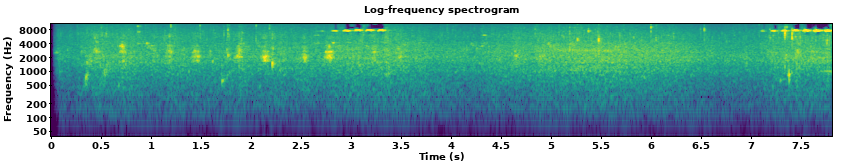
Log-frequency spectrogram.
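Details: Common Firecrest (Regulus i. ignicapilla) at Lake Como, Italy, in March 2016 giving two brief bursts of very high, thin, quickening notes over a steady rushing background like water.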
